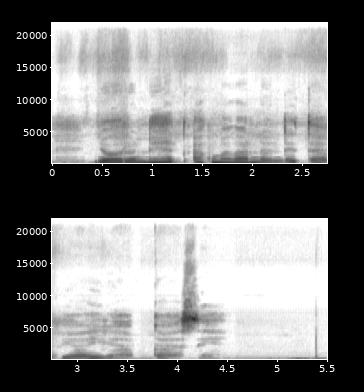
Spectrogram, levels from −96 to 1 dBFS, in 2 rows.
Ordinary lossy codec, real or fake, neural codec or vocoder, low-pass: none; real; none; none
